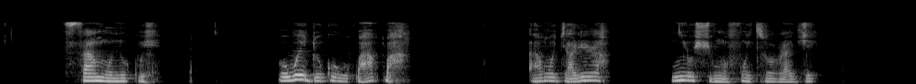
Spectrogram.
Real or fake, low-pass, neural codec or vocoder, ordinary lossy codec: real; 7.2 kHz; none; AAC, 32 kbps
